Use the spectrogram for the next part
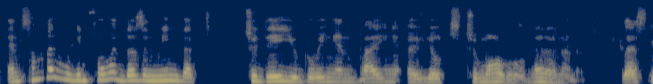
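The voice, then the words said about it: Speaks with a noticeable accent. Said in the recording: “A yacht. Sorry, that's my accent.”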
